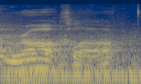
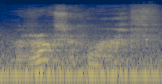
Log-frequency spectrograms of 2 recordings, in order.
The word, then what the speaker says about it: Wrocław: Looks like Wrocław, but it's actually pronounced something more like Wrocław. Yeah. That sounded really good. cool. Say that. Wrocław.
